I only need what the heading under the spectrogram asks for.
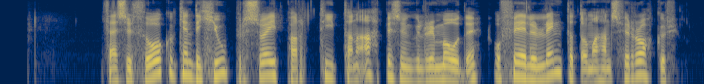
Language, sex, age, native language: Icelandic, male, 20-29, Icelandic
